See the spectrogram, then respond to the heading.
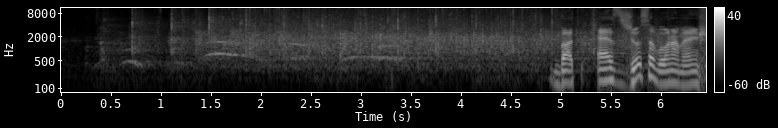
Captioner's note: applause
